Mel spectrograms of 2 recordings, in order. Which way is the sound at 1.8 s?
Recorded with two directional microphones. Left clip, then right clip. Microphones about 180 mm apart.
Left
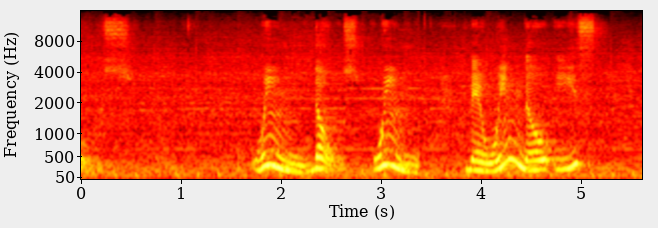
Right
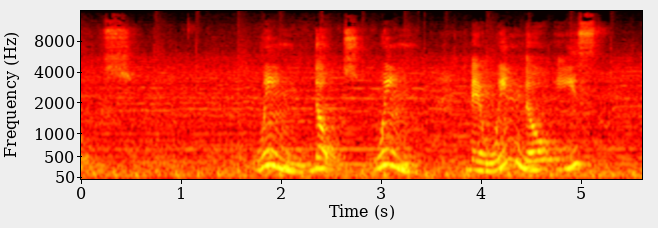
60° left (ahead or behind).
